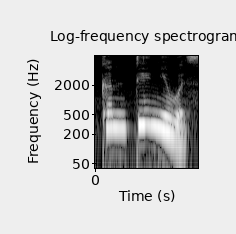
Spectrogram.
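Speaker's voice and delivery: CONTINUOUS slow and loud, con-TIN-yu-us; correct continuous. Shown as a demonstration. Teacher answers how to say it, careful pronunciation. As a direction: stretch out every syllable of CONTINUOUS. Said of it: "Bagaimana mengucapkannya?".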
